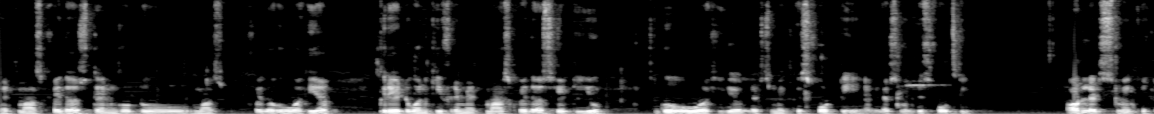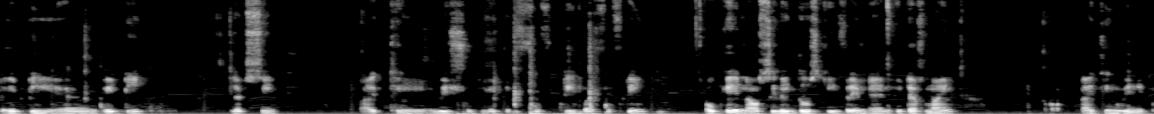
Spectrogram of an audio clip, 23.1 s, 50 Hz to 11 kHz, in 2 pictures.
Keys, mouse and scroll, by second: 4.1 click, 5.4-6.6 typing, 7.3 click, 9.3 Return, 10.7 click, 15.4-20.2 drag, 20.2 F9, 21.7 click.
